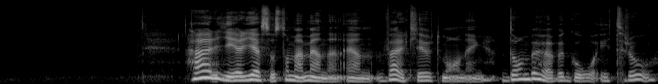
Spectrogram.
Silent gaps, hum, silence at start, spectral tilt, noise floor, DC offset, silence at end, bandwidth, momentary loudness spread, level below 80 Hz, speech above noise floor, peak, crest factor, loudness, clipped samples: none; none; 1.5 s; -4.5 dB/octave; -69 dBFS; under 0.1%; 0 s; 17.5 kHz; 11 LU; -76 dBFS; 43 dB; -8 dBFS; 20 dB; -27 LUFS; under 0.1%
